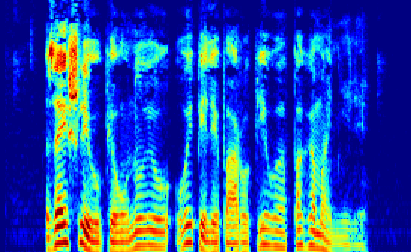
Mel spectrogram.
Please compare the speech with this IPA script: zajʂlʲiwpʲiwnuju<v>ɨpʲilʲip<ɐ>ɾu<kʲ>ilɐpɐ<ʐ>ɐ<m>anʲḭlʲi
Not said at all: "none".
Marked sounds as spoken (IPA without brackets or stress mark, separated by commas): v, a, pʲ, ɣ, m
